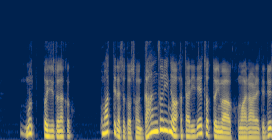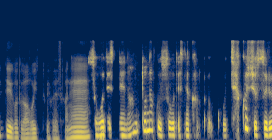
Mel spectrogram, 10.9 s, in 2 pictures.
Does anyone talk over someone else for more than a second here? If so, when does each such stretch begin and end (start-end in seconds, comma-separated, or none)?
none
